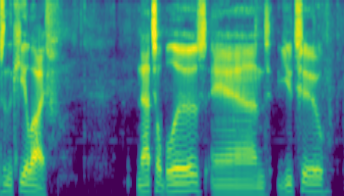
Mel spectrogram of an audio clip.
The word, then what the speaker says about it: Nacho: Taj Mahal, how do you say this? Nacho Blues? – Nacho Blues. – So almost like nacho.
